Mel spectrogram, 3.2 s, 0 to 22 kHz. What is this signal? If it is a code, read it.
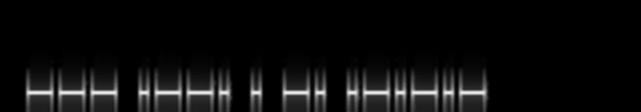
Morse code, heard as a keyed tone, about 30 wpm, 700 Hz. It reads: OPEN.
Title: Sentences from Top 1400 Words 30wpm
